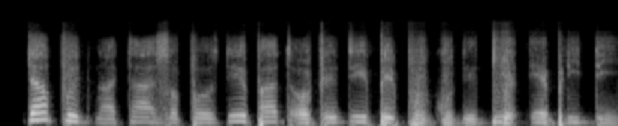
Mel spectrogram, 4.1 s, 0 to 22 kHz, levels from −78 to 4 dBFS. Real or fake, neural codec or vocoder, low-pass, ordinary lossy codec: fake; codec, 24 kHz, 0.5 kbps, DualCodec; 10.8 kHz; none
